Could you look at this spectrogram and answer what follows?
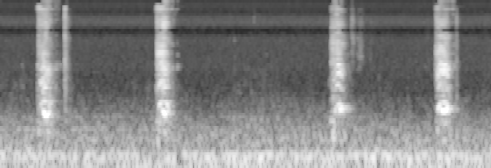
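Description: Four short, harsh, explosive bursts spaced a second or two apart over a quiet background; a dog's cough.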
